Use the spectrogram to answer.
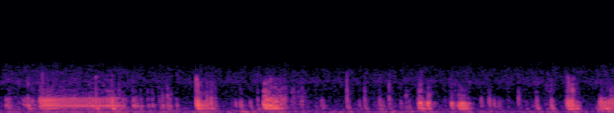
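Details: Woman with an upset stomach (stomachache, diarrhea tagged): low gurgling rumbles and irregular bubbling bursts from the belly, stomach growling (borborygmi).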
